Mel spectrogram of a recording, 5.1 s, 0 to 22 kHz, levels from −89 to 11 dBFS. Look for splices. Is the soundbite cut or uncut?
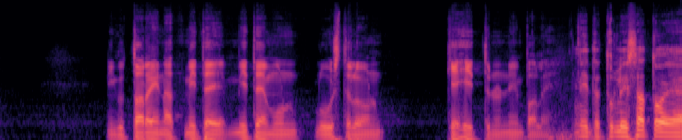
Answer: uncut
